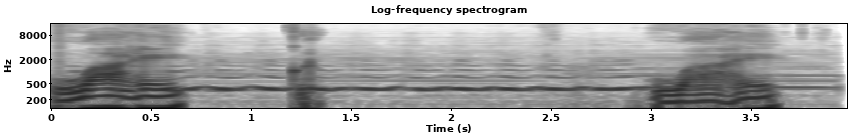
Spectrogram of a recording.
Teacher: il faut bien rouler le R.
